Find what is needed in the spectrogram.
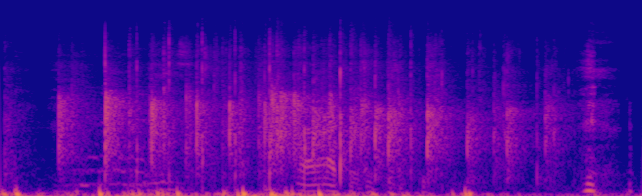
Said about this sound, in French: Donc, euh, je voudrais euh, qu'on fasse un, tonnerre d'applaudissements pour la dernière invitée,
